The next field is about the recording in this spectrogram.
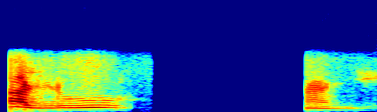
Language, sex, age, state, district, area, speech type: Punjabi, female, 60+, Punjab, Barnala, rural, conversation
